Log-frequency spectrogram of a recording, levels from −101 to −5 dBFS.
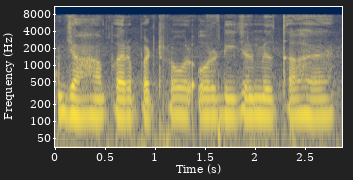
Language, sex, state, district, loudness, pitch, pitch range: Hindi, male, Uttar Pradesh, Shamli, -17 LUFS, 130 Hz, 125-130 Hz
